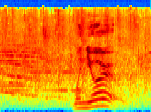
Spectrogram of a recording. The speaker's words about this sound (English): So let's give a round of applause for our student band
